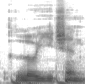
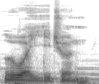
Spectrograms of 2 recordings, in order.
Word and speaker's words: Luo Yijun: Although if you are not familiar with how to pronounce Taiwanese Chinese names from romanization, you might be seeing it as Luo Yijun, but be aware it's not, it's Luo Yijun.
